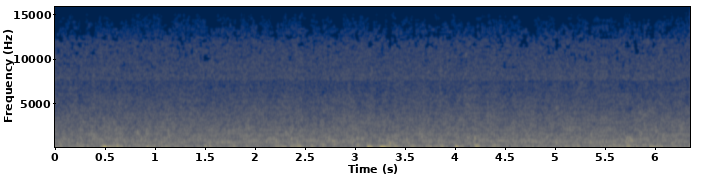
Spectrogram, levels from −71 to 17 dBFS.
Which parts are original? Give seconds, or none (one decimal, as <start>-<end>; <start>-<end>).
0.0-6.4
